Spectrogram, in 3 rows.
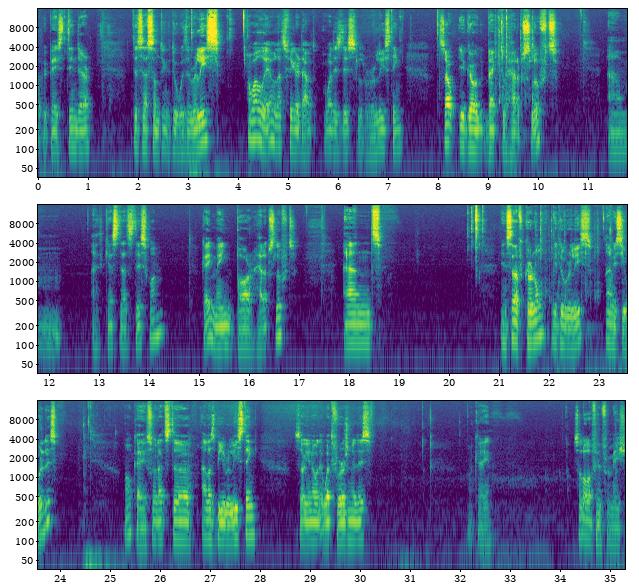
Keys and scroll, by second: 1.3 super+q, 8.9-10.3 typing, 21.5-23.5 typing.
